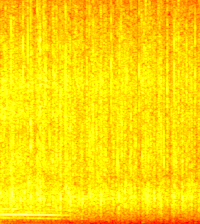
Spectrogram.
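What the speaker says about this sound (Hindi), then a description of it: "इधर से ताली वाली बजती रहे" Studio audience applause on the set of the quiz show Kaun Banega Crorepati, a dense burst of clapping that starts loud and eases slightly over two seconds, with a brief tonal stab under the first moments and no talk.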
